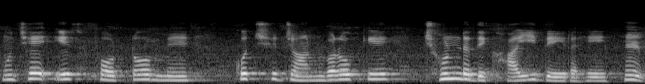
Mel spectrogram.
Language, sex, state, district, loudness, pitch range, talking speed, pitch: Hindi, female, Madhya Pradesh, Katni, -17 LUFS, 190-245 Hz, 110 wpm, 225 Hz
